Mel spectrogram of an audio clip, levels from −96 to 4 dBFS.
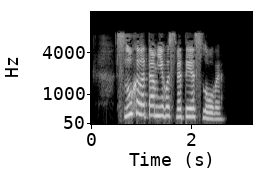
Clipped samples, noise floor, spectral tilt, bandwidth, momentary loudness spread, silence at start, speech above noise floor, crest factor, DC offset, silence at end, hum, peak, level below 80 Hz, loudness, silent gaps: under 0.1%; -46 dBFS; -2.5 dB/octave; 8.4 kHz; 14 LU; 0.5 s; 29 dB; 16 dB; under 0.1%; 0.6 s; none; -2 dBFS; -62 dBFS; -15 LUFS; none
